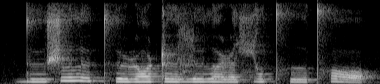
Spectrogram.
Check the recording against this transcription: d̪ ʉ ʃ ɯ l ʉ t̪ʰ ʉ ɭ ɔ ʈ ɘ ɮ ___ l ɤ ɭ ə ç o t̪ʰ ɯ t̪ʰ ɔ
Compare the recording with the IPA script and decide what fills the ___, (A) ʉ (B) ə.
A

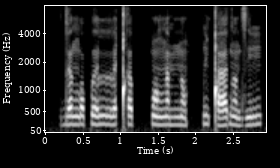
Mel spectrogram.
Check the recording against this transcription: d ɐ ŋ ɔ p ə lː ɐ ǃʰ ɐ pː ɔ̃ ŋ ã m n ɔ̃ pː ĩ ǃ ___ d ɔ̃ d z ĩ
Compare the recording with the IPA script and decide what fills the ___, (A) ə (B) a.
B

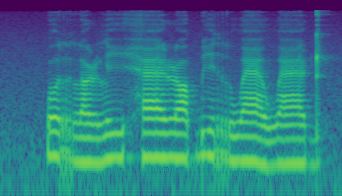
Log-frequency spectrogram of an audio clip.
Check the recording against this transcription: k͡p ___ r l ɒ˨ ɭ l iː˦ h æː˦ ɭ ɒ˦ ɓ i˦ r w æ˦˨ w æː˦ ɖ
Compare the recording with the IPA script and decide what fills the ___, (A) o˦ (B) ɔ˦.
A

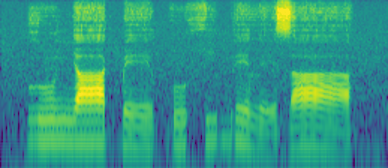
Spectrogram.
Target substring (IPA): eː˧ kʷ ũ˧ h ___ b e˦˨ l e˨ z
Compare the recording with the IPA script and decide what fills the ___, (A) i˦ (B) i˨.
A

